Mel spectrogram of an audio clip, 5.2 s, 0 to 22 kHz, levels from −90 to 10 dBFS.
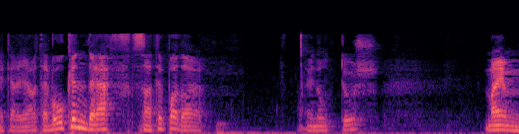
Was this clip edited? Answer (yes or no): no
